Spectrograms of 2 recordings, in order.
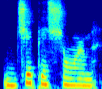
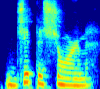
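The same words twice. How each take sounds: Both takes have the same delivery.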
